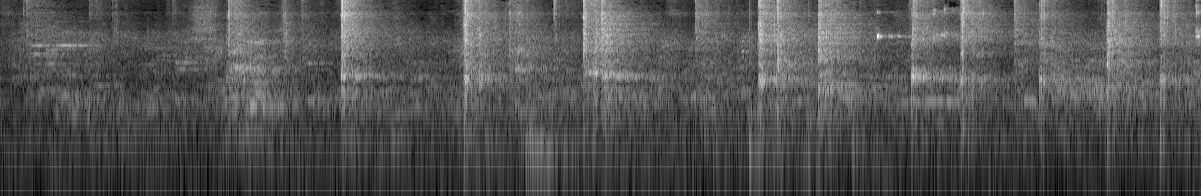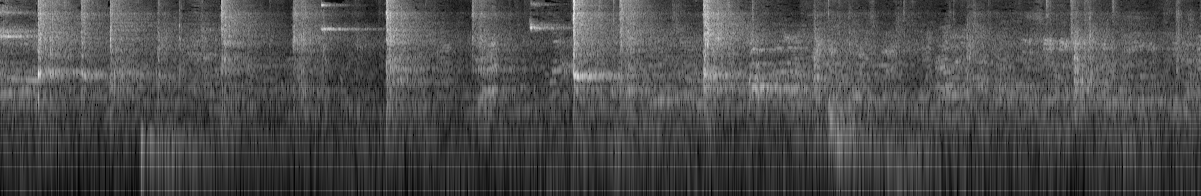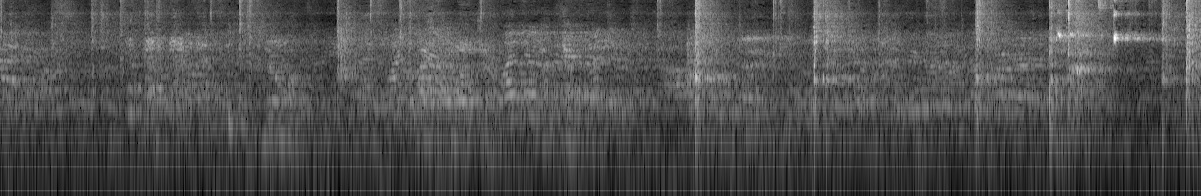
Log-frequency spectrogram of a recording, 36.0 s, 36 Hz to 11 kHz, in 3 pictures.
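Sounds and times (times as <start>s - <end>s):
voices chattering: 0.0s - 36.0s.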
